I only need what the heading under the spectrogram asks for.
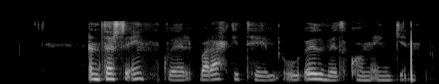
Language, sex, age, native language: Icelandic, female, 11, Icelandic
